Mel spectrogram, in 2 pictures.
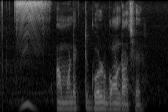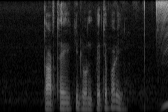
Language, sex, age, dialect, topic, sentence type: Bengali, male, 25-30, Standard Colloquial, banking, question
